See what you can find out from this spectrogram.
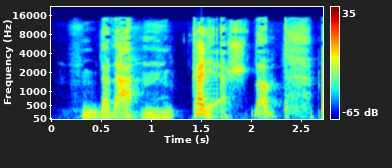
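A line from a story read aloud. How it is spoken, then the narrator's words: Muttered. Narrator (Russian): пробормотал он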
